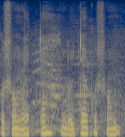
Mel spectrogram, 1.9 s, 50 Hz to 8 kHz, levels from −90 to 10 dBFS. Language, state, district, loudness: Kokborok, Tripura, Dhalai, -17 LUFS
